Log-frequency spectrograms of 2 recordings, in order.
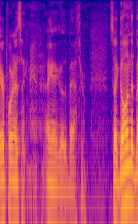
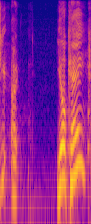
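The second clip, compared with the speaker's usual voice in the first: very high, raised, frantic and worried voice; 11 semitones higher, 6 dB louder than usual. Retelling a friend rushing into the airport bathroom: imitating Mike's frantic call. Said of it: "I hear Mike frantic".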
